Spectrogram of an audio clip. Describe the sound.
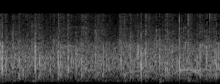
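Congregation clapping in a church service: dense, steady applause from many hands, fairly loud and even throughout with no pauses.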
